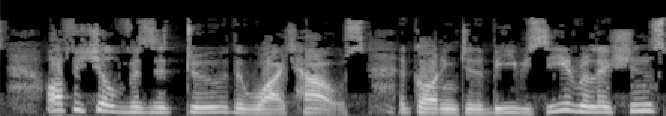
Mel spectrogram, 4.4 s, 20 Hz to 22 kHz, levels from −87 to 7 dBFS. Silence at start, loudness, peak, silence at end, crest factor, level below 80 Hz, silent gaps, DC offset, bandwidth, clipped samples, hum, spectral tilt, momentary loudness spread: 0.05 s; -17 LUFS; -4 dBFS; 0 s; 12 dB; -54 dBFS; none; under 0.1%; 11.5 kHz; under 0.1%; none; -4 dB/octave; 4 LU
